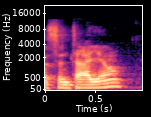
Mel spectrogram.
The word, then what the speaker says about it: Sintayehu: um, yeah, so Sintayehu.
